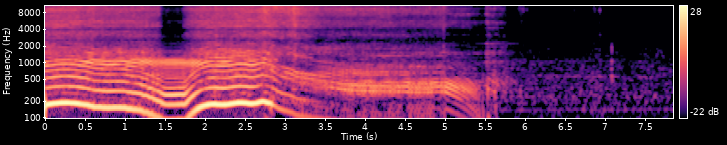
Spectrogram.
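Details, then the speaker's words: 1997 Poulan 2150 two-stroke chainsaw, about 23 years old, cutting box elder tops with a dull chain: revs high, bogs smoothly in the cut, recovers cleanly, winds down to idle; healthy, chain needs sharpening. "that's pretty good actually i could look you can definitely tell it's lighter than the other one i think if i uh sharpen the chain a little better i would be pretty happy with how it works"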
